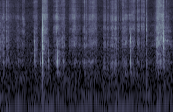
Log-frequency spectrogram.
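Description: Scissors snipping through fabric while cutting a sewing project, a series of quiet, close crisp cuts with faint rustling between them.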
